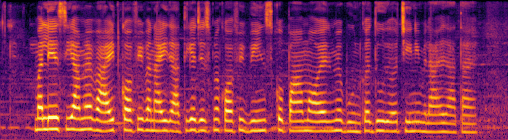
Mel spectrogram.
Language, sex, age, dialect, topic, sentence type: Hindi, female, 18-24, Kanauji Braj Bhasha, agriculture, statement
